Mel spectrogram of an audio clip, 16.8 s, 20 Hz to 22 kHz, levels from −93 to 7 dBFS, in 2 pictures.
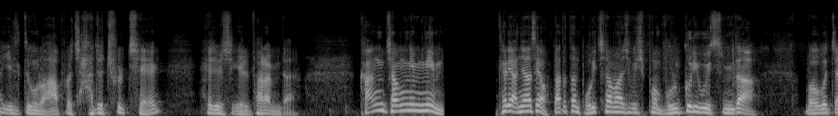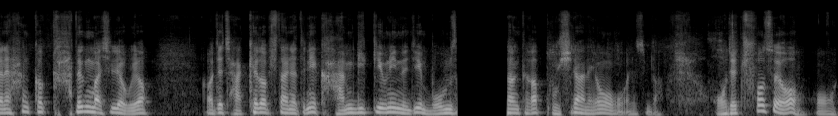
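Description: The whole recording carries Speex codec damage that is plainly audible. The speech has the hoarse, grainy texture of a CELP coder short of bits for its excitation, unlike the watery swirl of transform codecs, which fits a rate around 22 kbps.

At 4.43 s the sound stops dead for about 0.52 s, a playback stall, likely from the player running out of data. It is silence mid-flow, not a click or a dropout. From 4.97 to 6.01 s a time-compressed catch-up follows. The speech runs hurried at 1.5 times normal speed, but its pitch stays unchanged. That unchanged pitch separates it from a simple speed-up.

At 12.94 s a second stall of about 0.50 s cuts the sound to silence. The catch-up after it, from 13.46 to 16.46 s, is gentler at 1.1 times speed. It is longer and subtler, a slight rush with no change in pitch.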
